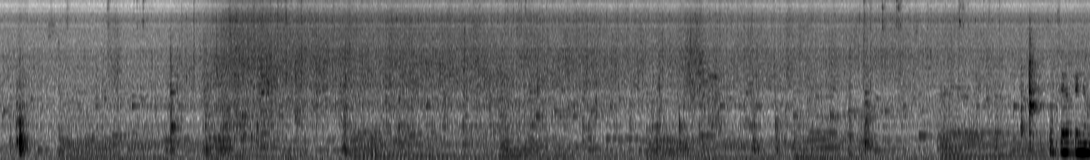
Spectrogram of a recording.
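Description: Potato and pea curry frying with chili powder and turmeric as a spoon stirs the pan, a steady close sizzle with repeated scraping strokes running throughout, no voices.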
